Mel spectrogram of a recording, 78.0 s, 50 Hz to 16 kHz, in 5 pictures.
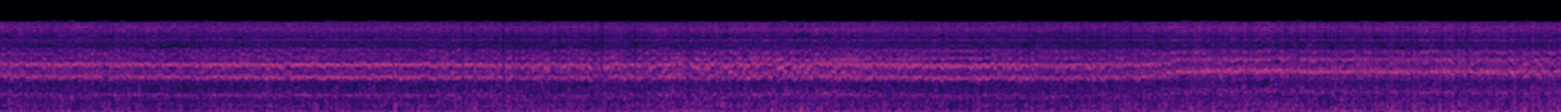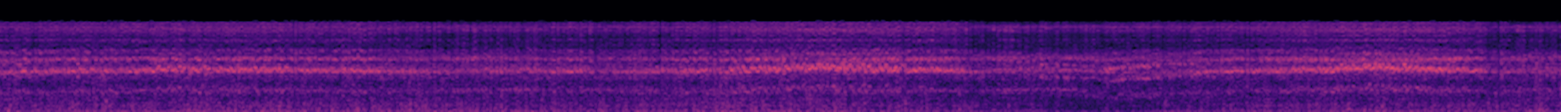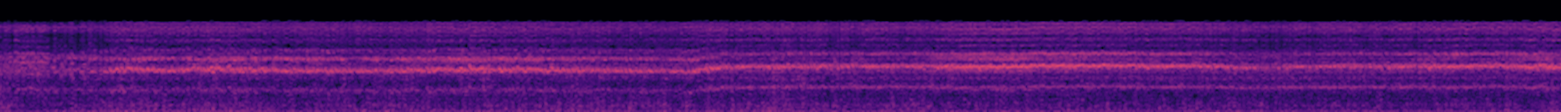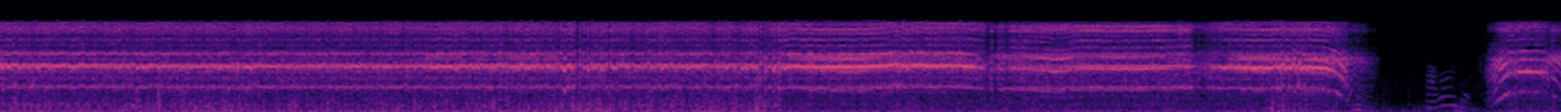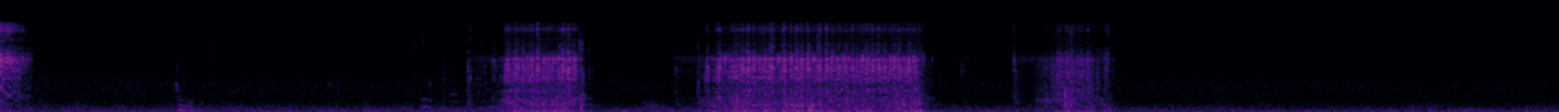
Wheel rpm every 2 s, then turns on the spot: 160, 160, 160, 160, 160, 160, 190, 190, 190, 200, 200, 200, 200, 180, 200, 200, 200, 200, 200, 220, 230, 230, 230, 230, 230, 230, 230, 220, 220, 210, 60, 40, 0, 10, 20, 40, 10, 0, 0.
66-74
